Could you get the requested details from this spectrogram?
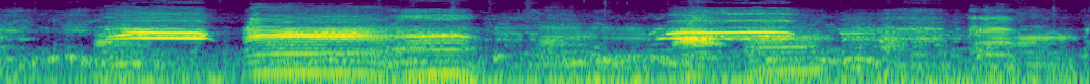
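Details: Canada geese calling with strong, drawn-out nasal honks in bursts separated by short pauses, a steady low hum underneath.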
